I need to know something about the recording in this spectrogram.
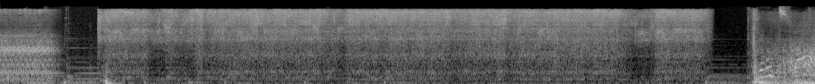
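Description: Water sprays in a steady hissing jet.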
